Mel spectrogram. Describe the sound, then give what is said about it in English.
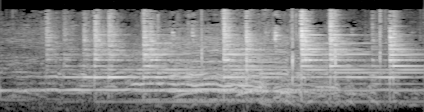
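The arrival bell on the dock at Thomas Basin in Ketchikan is rung rapidly and repeatedly, its bright clangs overlapping into a sustained, ringing tone for several seconds while people chatter and call out. “at Ketchikan's Thomas Basin, they were all smiles and delighted to crack open a six-pack of beer waiting for them on the dock, which they grabbed while officially ringing the arrival bell.”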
